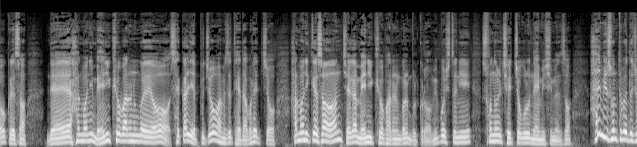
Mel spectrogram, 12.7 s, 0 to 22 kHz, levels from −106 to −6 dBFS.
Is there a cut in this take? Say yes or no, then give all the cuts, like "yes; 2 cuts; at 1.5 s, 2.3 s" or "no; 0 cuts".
no; 0 cuts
